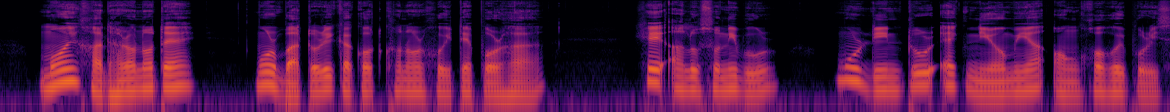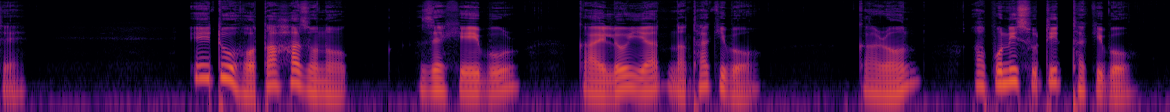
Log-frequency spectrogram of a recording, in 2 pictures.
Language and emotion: Assamese, sad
